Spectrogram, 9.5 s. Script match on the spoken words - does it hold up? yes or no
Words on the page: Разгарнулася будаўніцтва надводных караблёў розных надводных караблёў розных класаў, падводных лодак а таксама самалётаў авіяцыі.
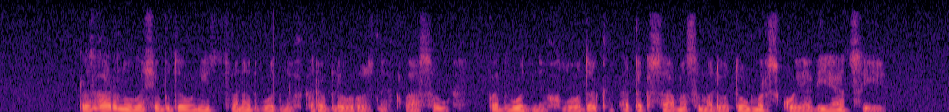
no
